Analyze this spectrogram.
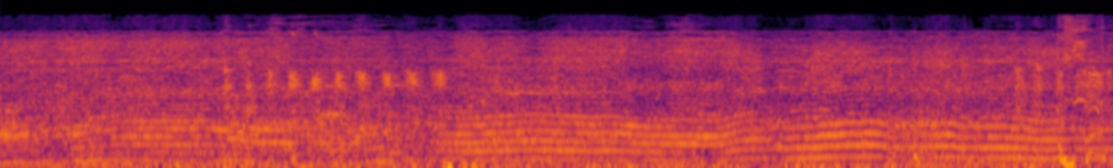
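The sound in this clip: A hippo spins its tail rapidly while defecating, spraying dung everywhere: a loud, continuous, motor-like whirring buzz with a slightly wavering pitch that lasts several seconds, with no voices.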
